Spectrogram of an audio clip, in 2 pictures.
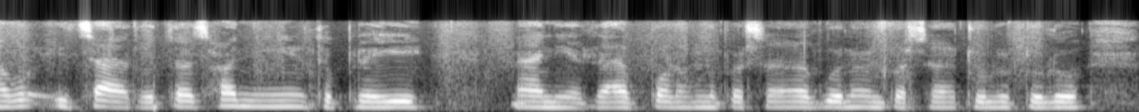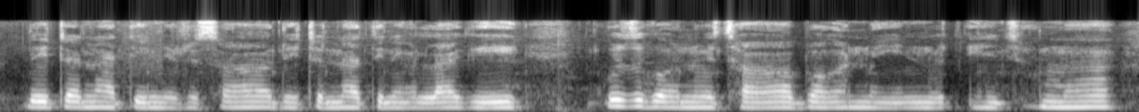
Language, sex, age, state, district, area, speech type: Nepali, female, 45-60, West Bengal, Jalpaiguri, rural, spontaneous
